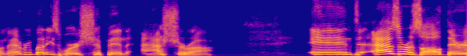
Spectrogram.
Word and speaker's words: Asherah: And I'll also say Asherah because I don't like to say Asherah, but it's properly pronounced Asherah.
